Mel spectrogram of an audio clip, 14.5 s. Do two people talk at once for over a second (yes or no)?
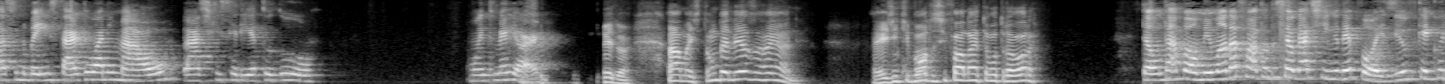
no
